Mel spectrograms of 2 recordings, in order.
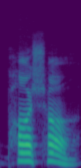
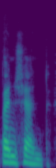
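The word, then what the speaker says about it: penchant: the British pronunciation is Pasha it is a word of French origin so you would have to speak it as if you were Himes nasal sounds Pasha the American pronunciation is pent so it basically means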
